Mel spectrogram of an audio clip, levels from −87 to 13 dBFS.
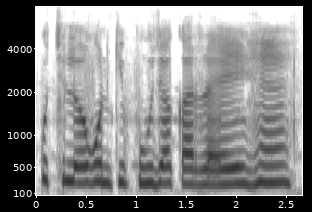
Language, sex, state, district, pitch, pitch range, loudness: Hindi, male, Madhya Pradesh, Bhopal, 255 Hz, 245-270 Hz, -14 LUFS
